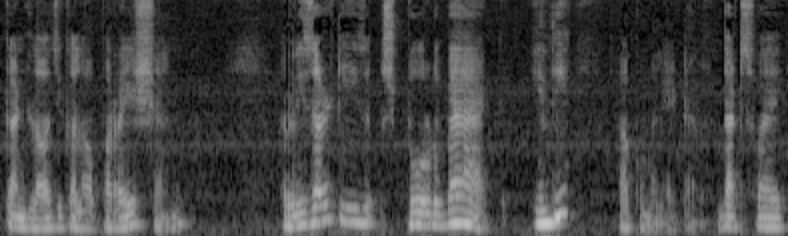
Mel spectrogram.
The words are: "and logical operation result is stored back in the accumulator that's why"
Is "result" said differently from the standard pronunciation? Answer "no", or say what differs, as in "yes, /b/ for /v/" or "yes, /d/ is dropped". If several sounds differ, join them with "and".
no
